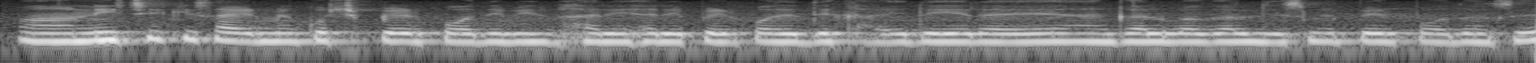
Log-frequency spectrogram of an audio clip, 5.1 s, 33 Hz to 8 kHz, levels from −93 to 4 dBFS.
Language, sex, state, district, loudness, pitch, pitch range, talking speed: Hindi, female, Bihar, Katihar, -16 LUFS, 215 Hz, 215-225 Hz, 270 wpm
